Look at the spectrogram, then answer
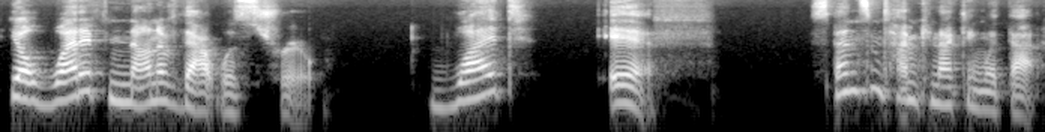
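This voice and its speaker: A woman coach whose voice is hoarse and a little worn. She talks to her viewers in an upbeat, chatty way, at an ordinary middle pitch for a woman. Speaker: fitness business coach. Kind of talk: live-streamed coaching talk to viewers.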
